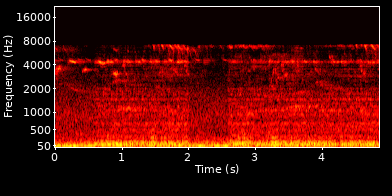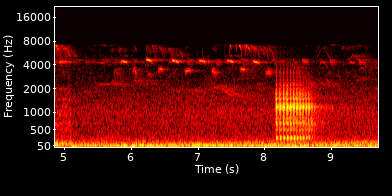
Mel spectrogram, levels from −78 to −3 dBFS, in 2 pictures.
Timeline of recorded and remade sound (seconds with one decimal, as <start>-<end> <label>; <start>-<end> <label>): 0.0-0.6 recorded; 0.6-2.0 remade; 2.0-2.6 recorded; 2.6-5.1 remade; 5.1-9.7 recorded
